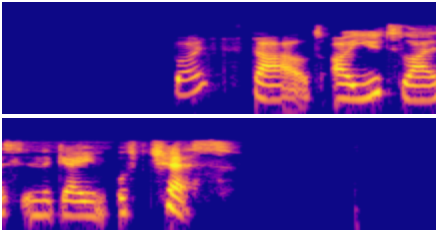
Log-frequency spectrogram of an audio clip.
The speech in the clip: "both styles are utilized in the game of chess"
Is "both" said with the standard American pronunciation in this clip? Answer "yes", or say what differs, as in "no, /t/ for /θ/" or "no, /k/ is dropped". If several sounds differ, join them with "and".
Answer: yes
